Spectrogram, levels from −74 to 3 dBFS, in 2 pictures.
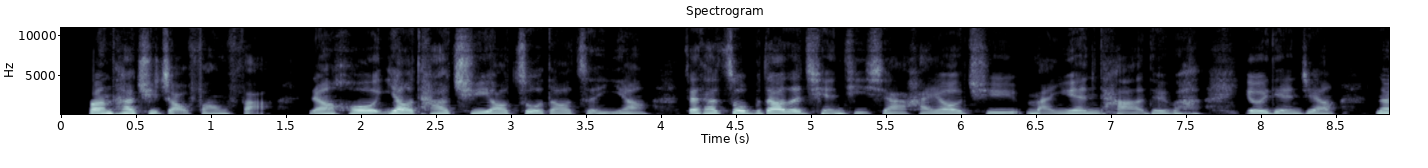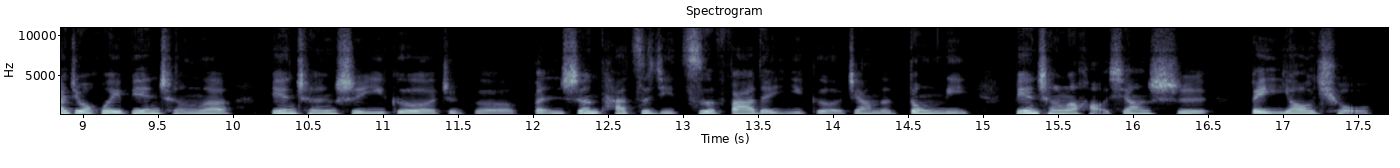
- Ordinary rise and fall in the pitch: Yes, average, 4.7 semitones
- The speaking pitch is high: No, medium, 180 Hz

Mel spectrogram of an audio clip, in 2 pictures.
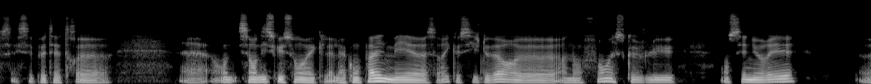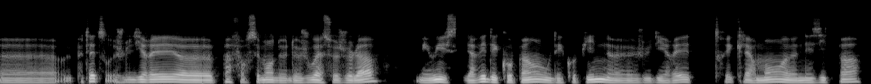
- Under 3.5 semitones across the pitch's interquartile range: Yes, average, 2.8 semitones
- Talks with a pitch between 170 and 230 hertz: No, low, 105 Hz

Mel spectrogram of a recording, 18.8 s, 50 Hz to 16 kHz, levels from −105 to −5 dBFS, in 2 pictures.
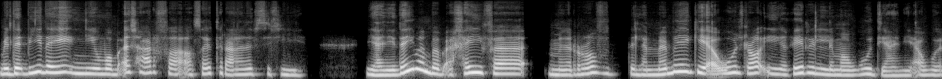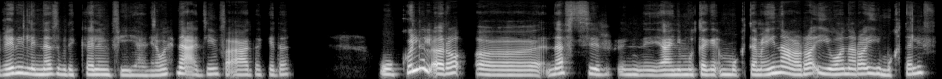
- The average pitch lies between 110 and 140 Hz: No, high, 210 Hz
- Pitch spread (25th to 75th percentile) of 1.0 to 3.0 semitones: No, average, 3.7 semitones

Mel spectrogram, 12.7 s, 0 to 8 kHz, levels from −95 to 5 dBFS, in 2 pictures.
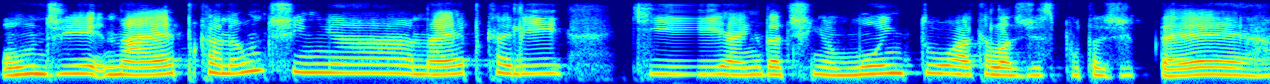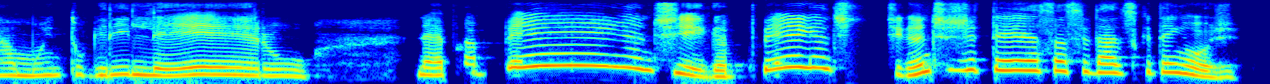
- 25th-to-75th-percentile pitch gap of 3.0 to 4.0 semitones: No, average, 4.9 semitones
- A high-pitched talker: Yes, high, 240 Hz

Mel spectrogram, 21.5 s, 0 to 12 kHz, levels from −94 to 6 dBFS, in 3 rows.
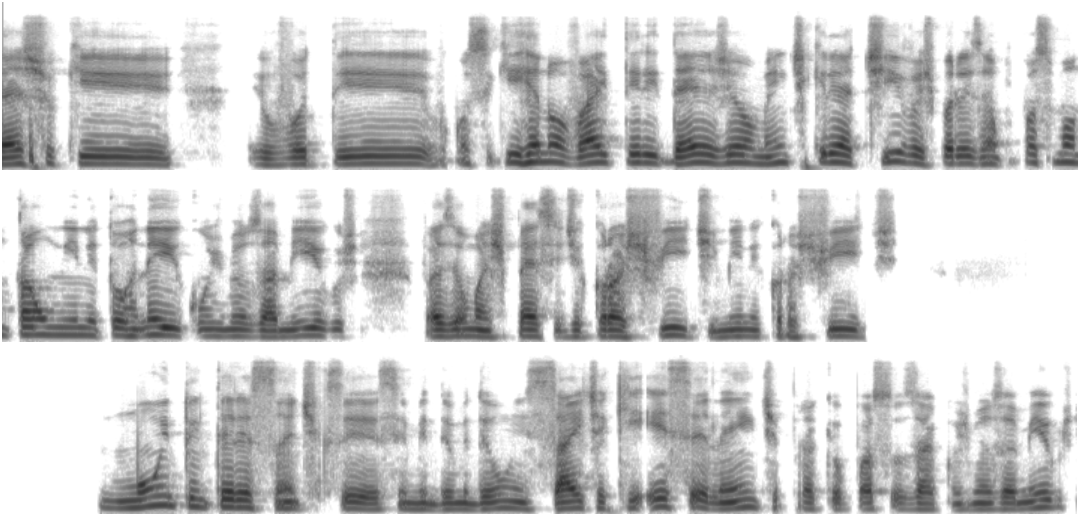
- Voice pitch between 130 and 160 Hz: Yes, medium, 140 Hz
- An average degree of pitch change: Yes, average, 3.7 semitones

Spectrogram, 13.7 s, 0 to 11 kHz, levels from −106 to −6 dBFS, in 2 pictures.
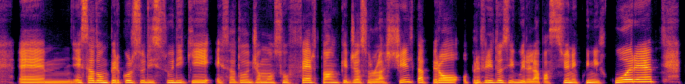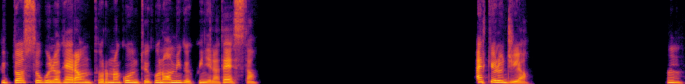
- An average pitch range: Yes, average, 3.0 semitones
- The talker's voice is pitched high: Yes, high, 205 Hz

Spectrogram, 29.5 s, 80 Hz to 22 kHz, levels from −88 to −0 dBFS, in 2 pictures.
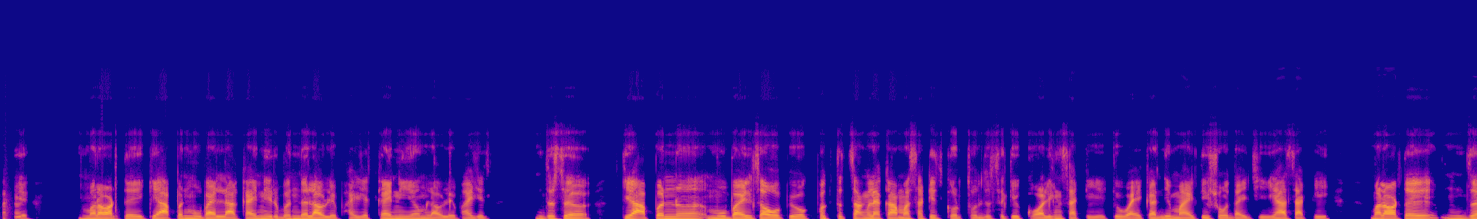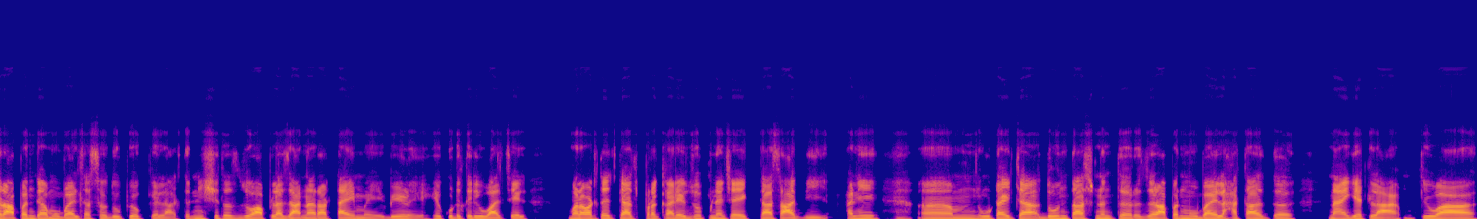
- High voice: No, low, 130 Hz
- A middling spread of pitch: No, narrow, 2.1 semitones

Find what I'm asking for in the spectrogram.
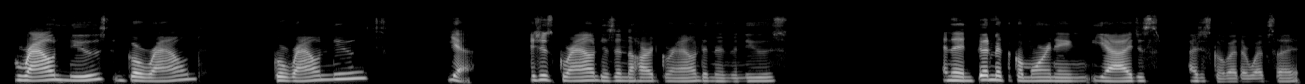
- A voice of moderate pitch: Yes, medium, 170 Hz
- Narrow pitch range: No, average, 3.2 semitones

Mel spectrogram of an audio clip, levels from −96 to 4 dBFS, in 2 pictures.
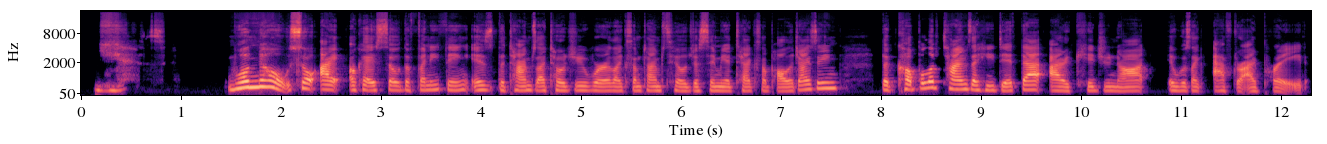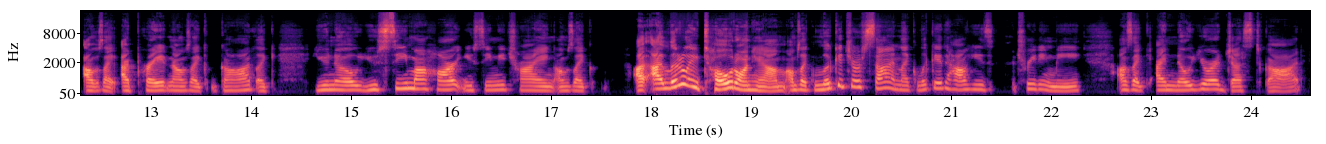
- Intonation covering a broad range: No, average, 3.9 semitones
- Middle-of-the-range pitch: Yes, medium, 175 Hz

